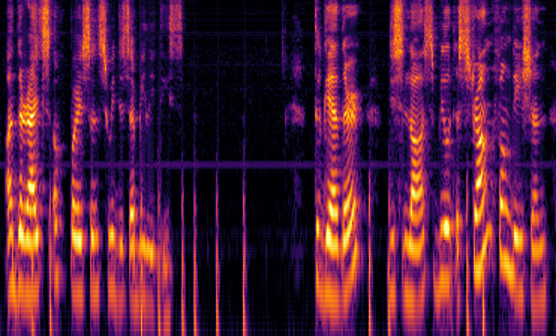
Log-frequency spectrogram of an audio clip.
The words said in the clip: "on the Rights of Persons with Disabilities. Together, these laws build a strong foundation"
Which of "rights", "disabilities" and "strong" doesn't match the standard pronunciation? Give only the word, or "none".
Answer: disabilities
